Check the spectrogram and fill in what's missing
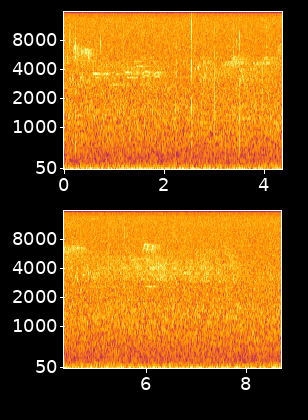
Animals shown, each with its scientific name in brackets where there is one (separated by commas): Black-capped Chickadee (Poecile atricapillus), Ovenbird (Seiurus aurocapilla), Common Yellowthroat (Geothlypis trichas)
